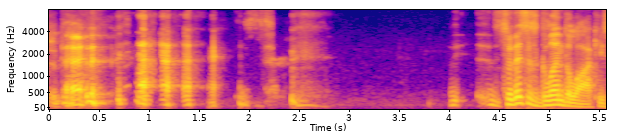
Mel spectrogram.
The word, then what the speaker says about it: Glendalough: So this is Glendalough, you said. That's how it's pronounced. I want to make sure I got that right. Glendalough. Yeah. Some people will say Glendola.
